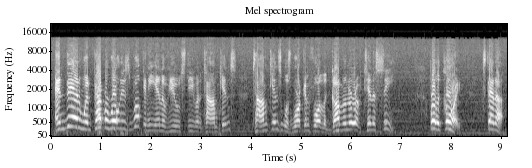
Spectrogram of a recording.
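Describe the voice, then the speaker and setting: Guy giving a fired-up talk to a crowd, high bright voice, faint hum behind. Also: normal speed, rough recording. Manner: animated, addresses audience directly, repeats and restarts. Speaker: lecturer. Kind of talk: lecture to a live audience.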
